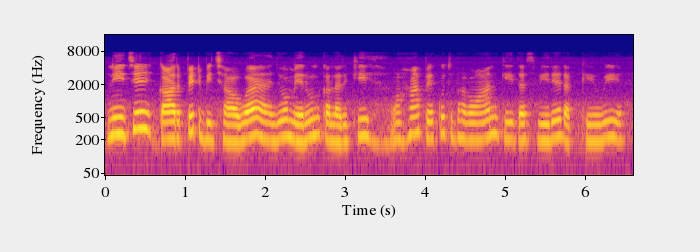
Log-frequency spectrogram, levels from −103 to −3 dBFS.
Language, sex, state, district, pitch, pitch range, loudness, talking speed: Hindi, female, Jharkhand, Palamu, 210 Hz, 195-240 Hz, -15 LUFS, 170 wpm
